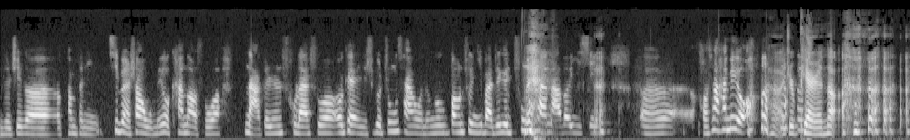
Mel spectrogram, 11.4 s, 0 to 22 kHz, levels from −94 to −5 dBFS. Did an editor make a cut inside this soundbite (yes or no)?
no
